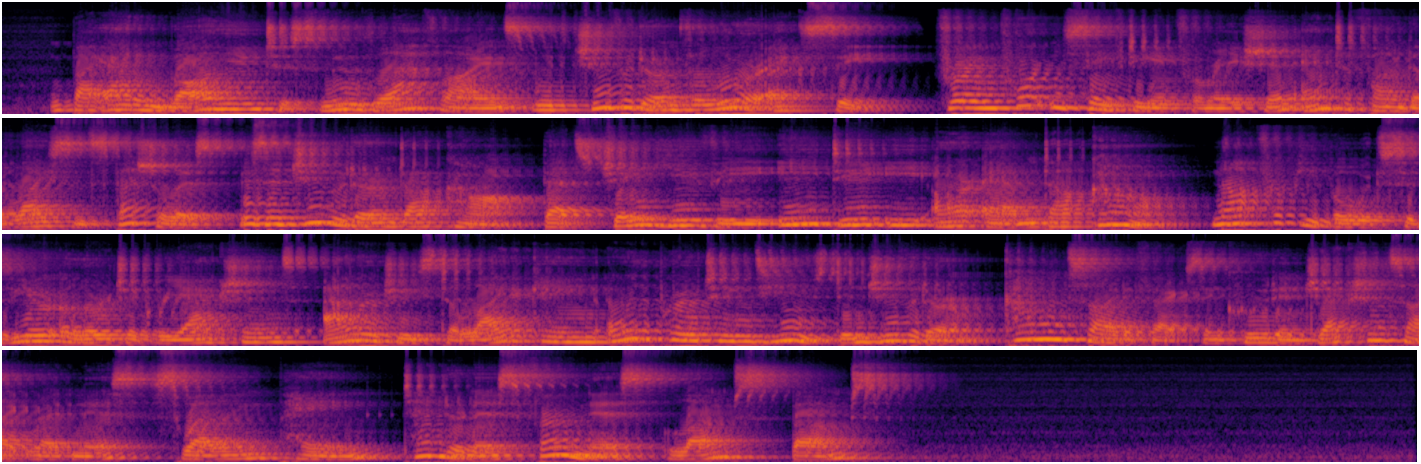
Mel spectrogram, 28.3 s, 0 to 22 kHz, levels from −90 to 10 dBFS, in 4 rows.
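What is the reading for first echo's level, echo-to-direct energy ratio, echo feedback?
−5.0 dB, −3.5 dB, 56%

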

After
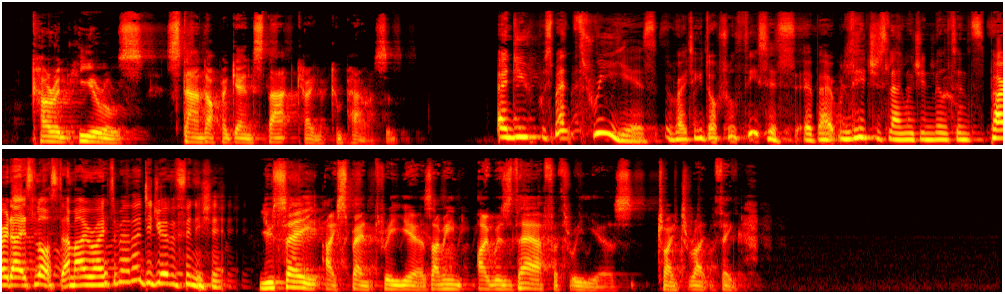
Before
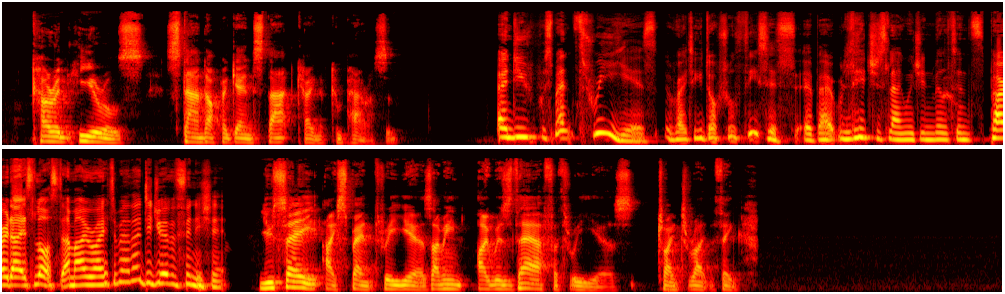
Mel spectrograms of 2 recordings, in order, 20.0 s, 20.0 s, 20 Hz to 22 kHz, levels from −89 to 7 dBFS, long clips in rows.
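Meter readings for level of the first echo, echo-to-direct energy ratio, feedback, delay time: −23.0 dB, −22.5 dB, 26%, 149 ms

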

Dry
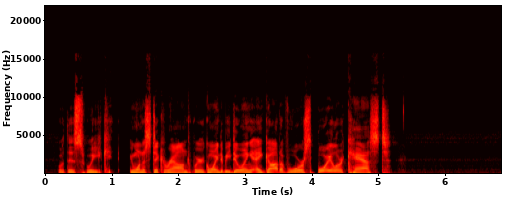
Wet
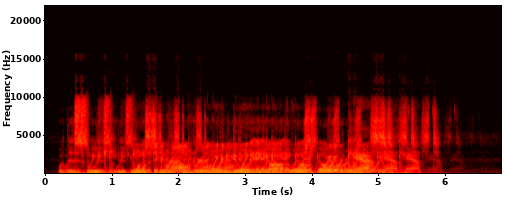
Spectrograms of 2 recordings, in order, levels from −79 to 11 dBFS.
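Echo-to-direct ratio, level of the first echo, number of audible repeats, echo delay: 1.5 dB, −4.0 dB, 7, 74 ms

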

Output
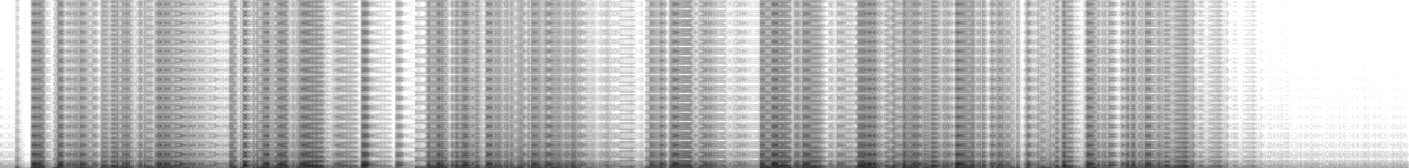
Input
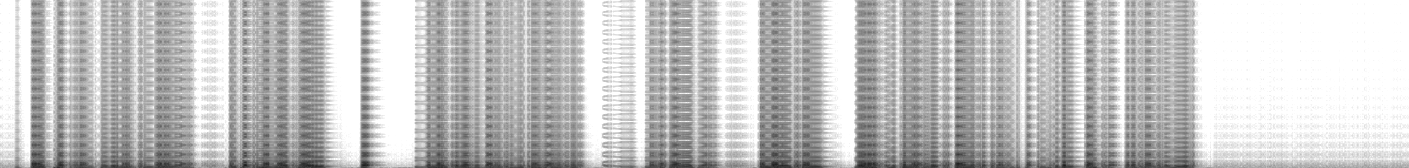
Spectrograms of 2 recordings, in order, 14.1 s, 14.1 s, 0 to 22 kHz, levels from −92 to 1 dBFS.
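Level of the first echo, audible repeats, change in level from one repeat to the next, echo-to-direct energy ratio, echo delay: −15.0 dB, 2, −11.5 dB, −14.5 dB, 341 ms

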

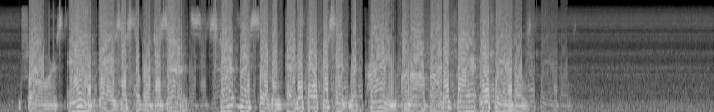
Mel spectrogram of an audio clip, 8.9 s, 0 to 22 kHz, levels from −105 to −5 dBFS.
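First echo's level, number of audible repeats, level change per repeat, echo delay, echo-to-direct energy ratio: −17.0 dB, 2, repeats not evenly spaced, 72 ms, −13.0 dB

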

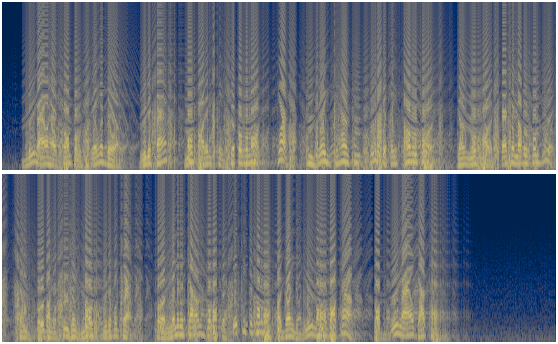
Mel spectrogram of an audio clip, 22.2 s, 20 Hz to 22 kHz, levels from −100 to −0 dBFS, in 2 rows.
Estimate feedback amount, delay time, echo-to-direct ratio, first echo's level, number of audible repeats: 36%, 212 ms, −15.5 dB, −16.0 dB, 3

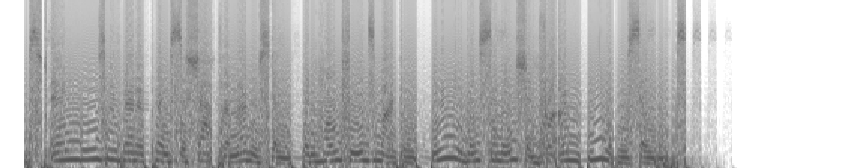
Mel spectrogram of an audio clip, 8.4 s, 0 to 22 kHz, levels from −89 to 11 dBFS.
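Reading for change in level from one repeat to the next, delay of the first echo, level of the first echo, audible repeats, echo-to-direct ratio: −10.5 dB, 156 ms, −18.0 dB, 2, −17.5 dB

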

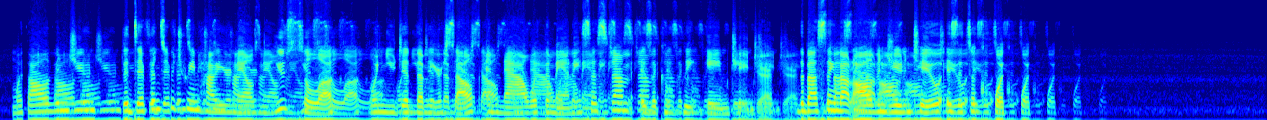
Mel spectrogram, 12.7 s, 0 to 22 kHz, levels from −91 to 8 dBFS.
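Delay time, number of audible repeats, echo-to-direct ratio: 259 ms, 3, −8.0 dB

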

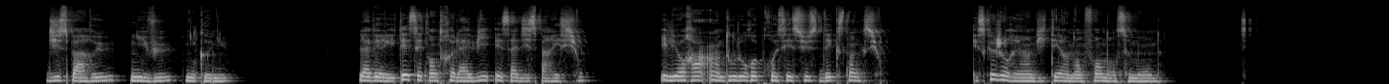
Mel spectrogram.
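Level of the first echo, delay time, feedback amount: −16.0 dB, 63 ms, 26%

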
